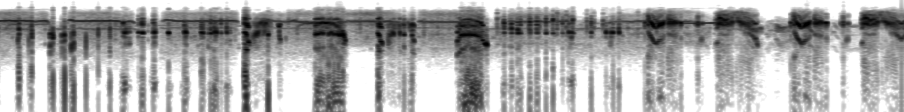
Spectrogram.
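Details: Original swiftlet mating call: rapid high clicking and twittering chatter in uneven bursts, with a thin sustained whistle-like tone running through and sharp clicks between phrases.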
